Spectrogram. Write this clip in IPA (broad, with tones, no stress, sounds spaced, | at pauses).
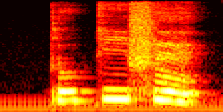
ɾ u˧ k i˦ f ɛ̃˦˨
